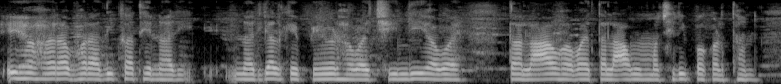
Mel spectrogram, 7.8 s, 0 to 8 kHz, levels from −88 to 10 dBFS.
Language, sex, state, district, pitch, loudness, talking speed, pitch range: Chhattisgarhi, female, Chhattisgarh, Korba, 185 Hz, -20 LUFS, 130 wpm, 175-190 Hz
